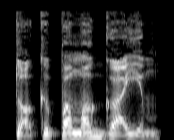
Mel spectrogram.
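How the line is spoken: Grumbling under breath. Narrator (Russian): ворчал себе под нос

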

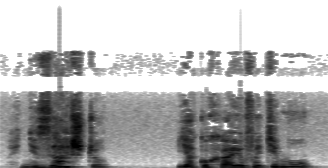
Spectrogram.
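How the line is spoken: Exclaiming. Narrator (Ukrainian): вигукнув Сантьяго

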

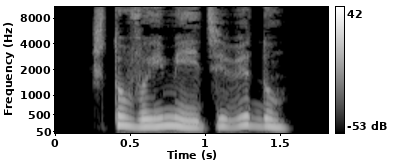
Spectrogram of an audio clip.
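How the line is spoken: Trembling voice. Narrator (Russian): спросила дрожащим голосом

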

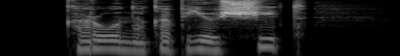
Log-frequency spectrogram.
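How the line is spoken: Muttering under breath. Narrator (Russian): бормотал себе под нос Джекоби

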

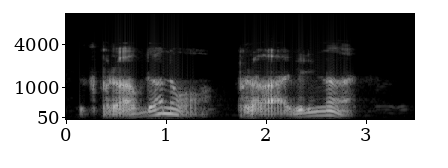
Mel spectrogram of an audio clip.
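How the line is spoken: Contented sighs, whispering crowd. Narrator (Russian): Толпа довольно вздыхала, солдаты шептали

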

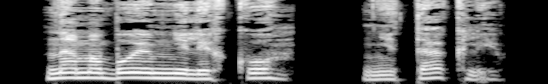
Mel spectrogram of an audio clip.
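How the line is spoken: Sad. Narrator (Russian): грустно сказал Пол

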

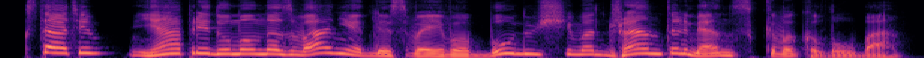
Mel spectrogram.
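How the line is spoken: Purring. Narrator (Russian): промурлыкал Эстир

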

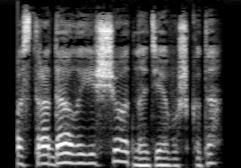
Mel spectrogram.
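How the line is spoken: Small quiet voice. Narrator (Russian): спросила тихим голоском

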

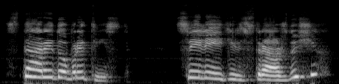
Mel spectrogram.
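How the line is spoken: Lively giggle. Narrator (Russian): Он резво хихикнул

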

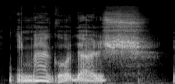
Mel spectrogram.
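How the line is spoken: Old woman's sad complaint. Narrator (Russian): грустно жаловалась старуха

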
